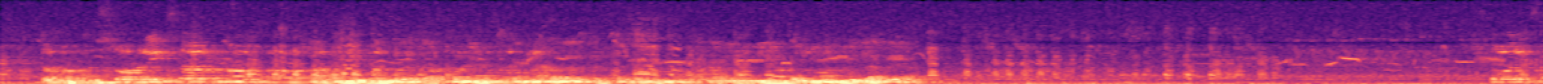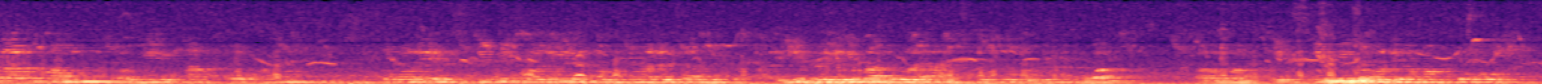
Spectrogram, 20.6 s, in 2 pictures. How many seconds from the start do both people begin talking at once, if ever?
2 s

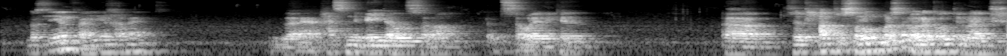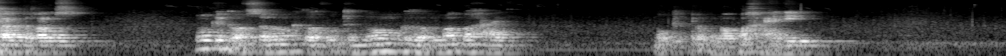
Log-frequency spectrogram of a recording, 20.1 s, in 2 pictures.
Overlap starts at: none

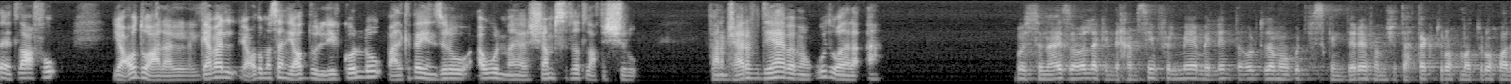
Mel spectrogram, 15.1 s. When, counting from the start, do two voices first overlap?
none

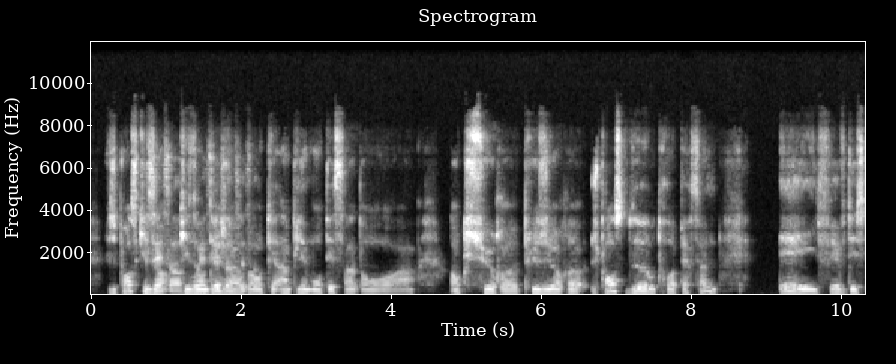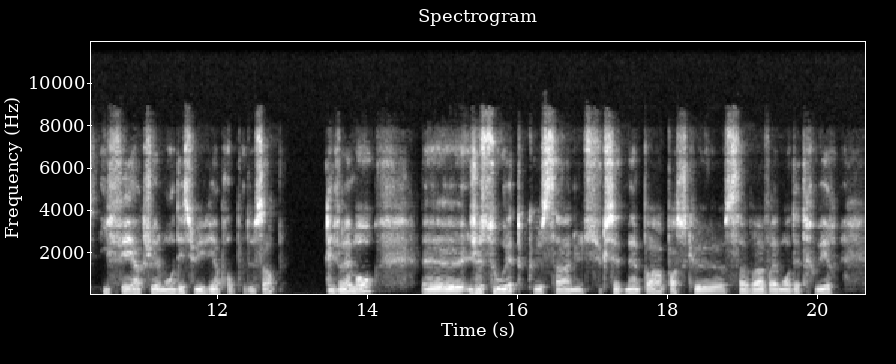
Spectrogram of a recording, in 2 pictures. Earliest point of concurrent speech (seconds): 1 s

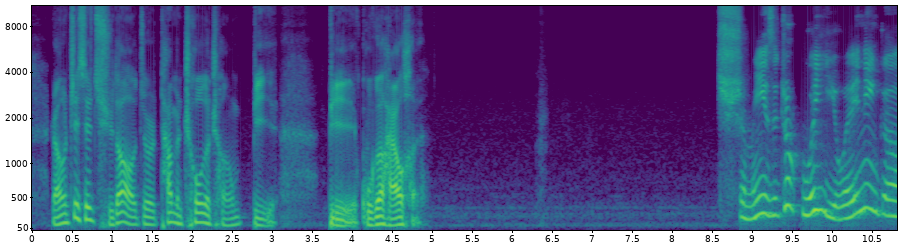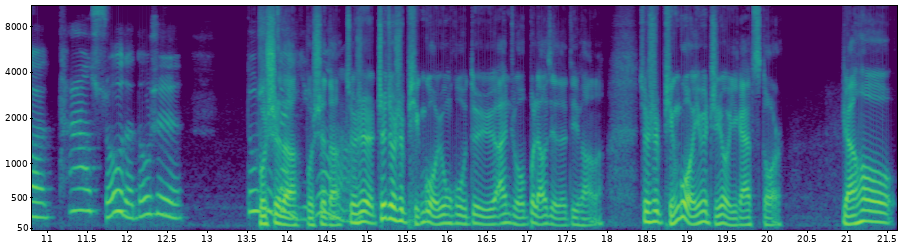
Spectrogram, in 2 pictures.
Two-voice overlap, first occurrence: 14 s

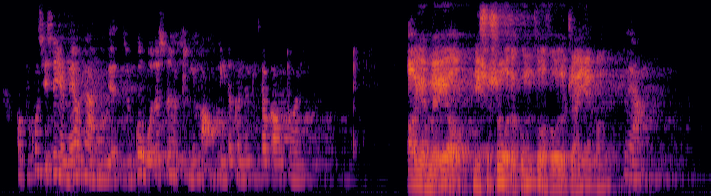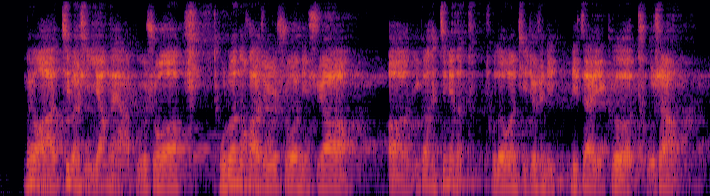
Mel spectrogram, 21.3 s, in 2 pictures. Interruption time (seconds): none

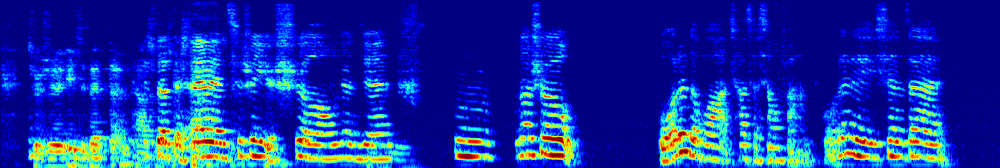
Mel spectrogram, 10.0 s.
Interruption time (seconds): 1 s

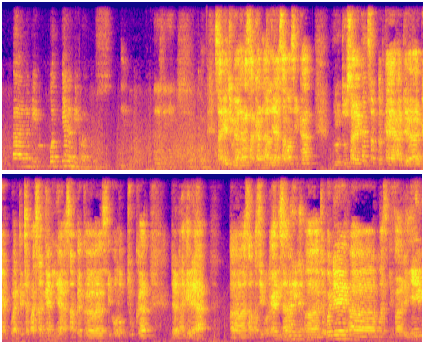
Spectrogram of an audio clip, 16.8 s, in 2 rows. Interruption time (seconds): none

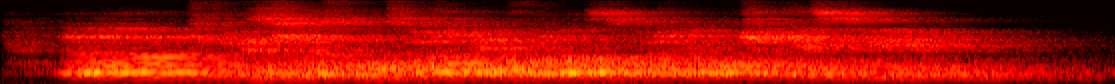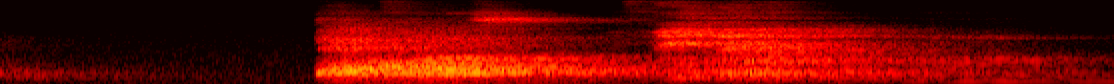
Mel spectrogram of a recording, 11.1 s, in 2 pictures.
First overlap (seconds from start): none

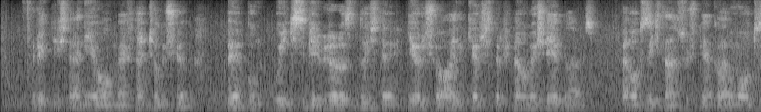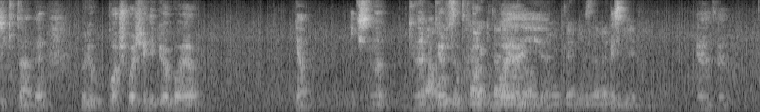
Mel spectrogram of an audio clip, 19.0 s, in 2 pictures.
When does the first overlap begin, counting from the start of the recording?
15 s

